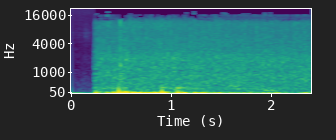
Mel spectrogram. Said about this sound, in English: so I'm here at the Blue River today, and I've been fishing kind of these holes in the catch and release, and what I'm seeing is that the water seems to be a little warm and definitely about a foot low.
